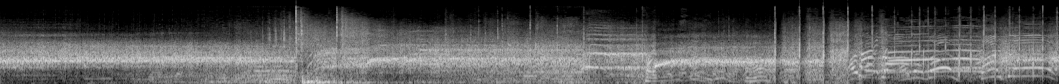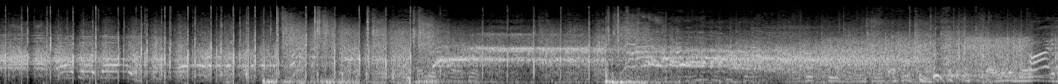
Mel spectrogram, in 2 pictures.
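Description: Kendo fighters' kiai: long, drawn-out shouts held for seconds at a time, then quick short shouts in the middle of the bout. Through that middle stretch, a dense run of sharp knocks as the bamboo shinai clash and strike.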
